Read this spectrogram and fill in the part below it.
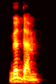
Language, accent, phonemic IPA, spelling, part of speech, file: French, France, /ɡɔ.dam/, goddam, noun, LL-Q150 (fra)-goddam.wav
- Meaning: an English person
